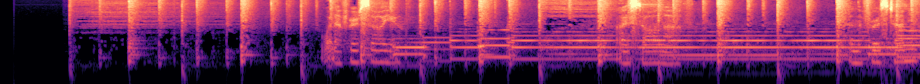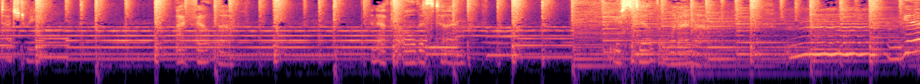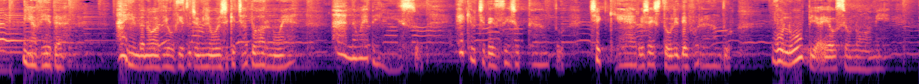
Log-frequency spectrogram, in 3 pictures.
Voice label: TELEMENSAGEM ERÓTICA VOZ FEMININA; Eróticas romanticas

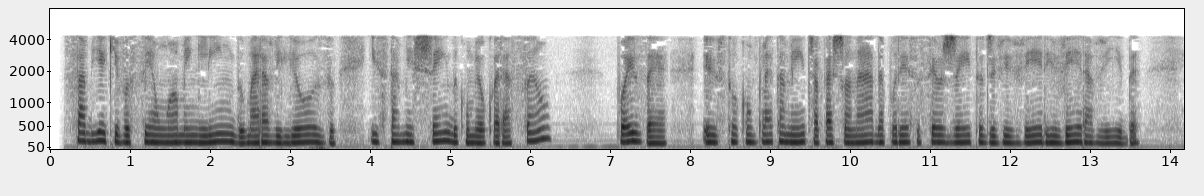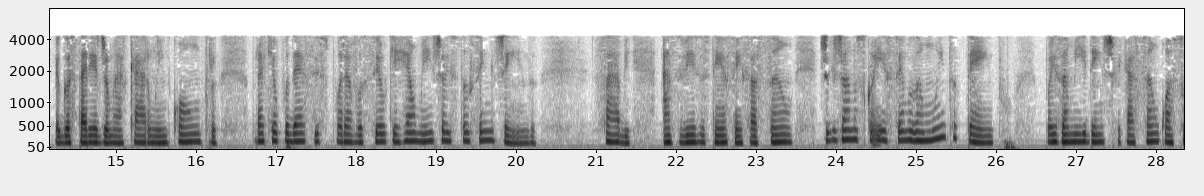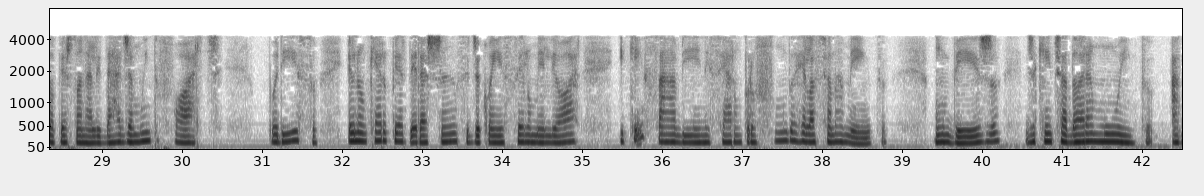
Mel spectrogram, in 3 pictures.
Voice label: PAQUERA(F), Românticas fem

